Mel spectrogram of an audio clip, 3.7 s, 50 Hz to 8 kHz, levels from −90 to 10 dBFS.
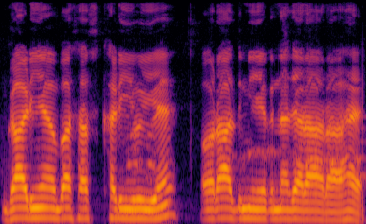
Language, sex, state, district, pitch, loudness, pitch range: Hindi, male, Madhya Pradesh, Katni, 125 Hz, -15 LUFS, 120-130 Hz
